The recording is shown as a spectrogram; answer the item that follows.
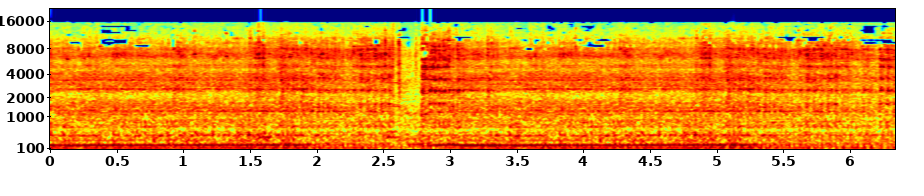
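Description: Engine of a three-wheeled auto rickshaw (bajaj) running steadily, with a brief dip about two and a half seconds in.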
